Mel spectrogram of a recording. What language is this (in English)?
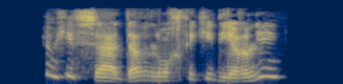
Kabyle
